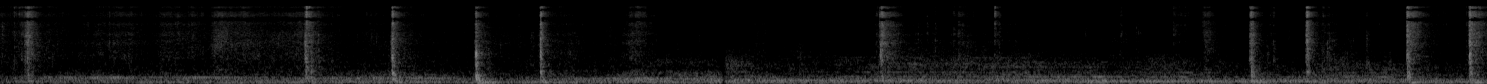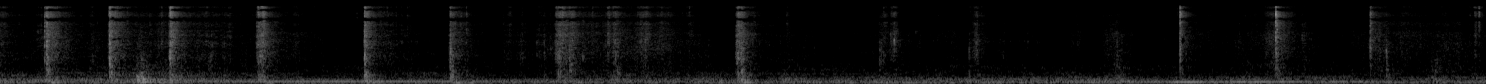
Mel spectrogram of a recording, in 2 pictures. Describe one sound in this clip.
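Branches crack and snap sharply in a tree nearby.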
